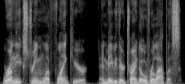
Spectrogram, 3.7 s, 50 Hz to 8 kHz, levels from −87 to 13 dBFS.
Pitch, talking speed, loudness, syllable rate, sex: 120 Hz, 225 wpm, -18 LUFS, 6.6 syllables/s, male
